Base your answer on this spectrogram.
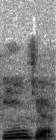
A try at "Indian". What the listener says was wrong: Okay, so try to remember it's Indian. So try to pronounce the N here. Indian.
